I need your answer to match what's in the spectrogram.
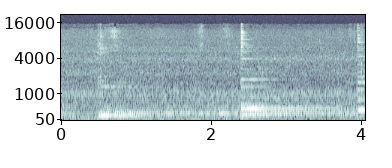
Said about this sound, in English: And if you hear the train in the background, they only blow that horn extremely loud because of where I live. There are lots of elk and deer in this area. So we'll let the train pass for just a moment.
